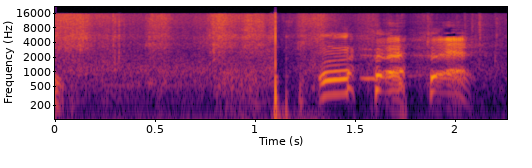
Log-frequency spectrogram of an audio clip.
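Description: Rushing, rustling noise of a handheld camera being moved, with a single bump about a second in, then young people's voices.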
